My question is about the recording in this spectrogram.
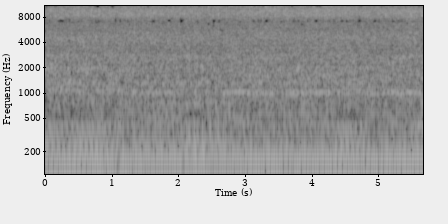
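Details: Coleman generator with a Briggs & Stratton engine, unused for six months to a year, started on choke after refitting the muffler and priming with fuel; settles into a steady, even hum without misses or surging; running normally.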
